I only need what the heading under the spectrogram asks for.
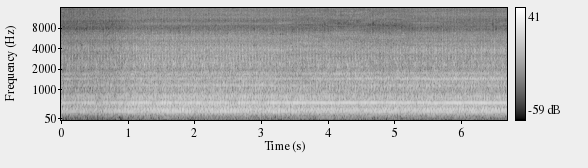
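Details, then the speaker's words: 2005 Honda Accord 3.0L at idle: steady high whirring tone above the engine hum from the power steering pump, caused by its hose sucking in air; left unfixed it could wear out the power steering. "so the longer I keep you running that won't this should be dropping one and you can hear this noise that whirling sound"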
